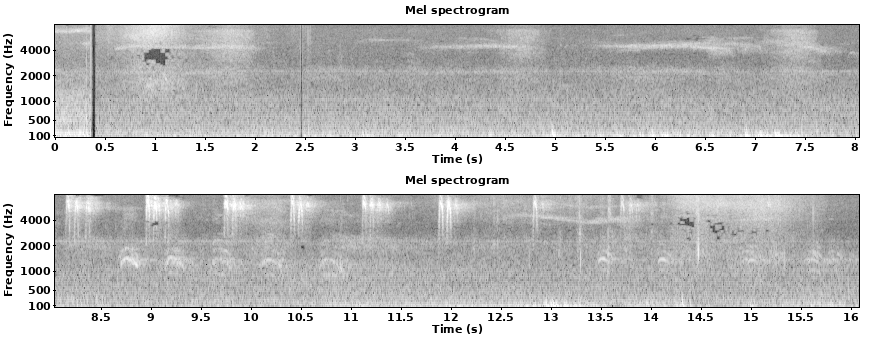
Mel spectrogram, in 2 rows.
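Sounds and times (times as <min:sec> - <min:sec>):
wind rumble on microphone: 0:00.0 - 0:09.4, 0:10.1 - 0:16.0
bird calling: 0:08.2 - 0:12.2.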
